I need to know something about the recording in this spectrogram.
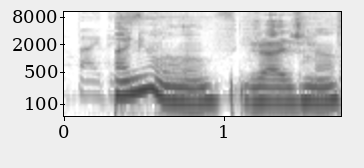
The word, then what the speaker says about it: Grażyna: Grażyna from Poland, but you never put the accent on the Y.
